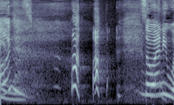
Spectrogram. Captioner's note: laughs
